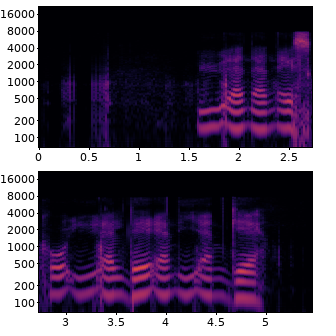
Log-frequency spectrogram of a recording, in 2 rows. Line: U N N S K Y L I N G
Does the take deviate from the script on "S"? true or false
false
